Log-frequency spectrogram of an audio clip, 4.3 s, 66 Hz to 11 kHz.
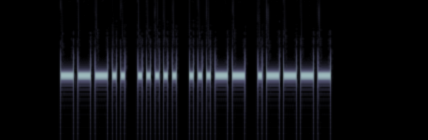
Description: Morse code, heard as a keyed tone, about 28 wpm, 700 Hz. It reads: 8531
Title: Numbers - 4-Digit 28wpm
